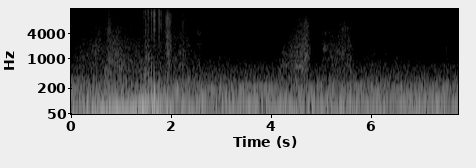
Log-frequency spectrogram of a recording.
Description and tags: Blanket covering
A blanket being smoothed over.
blanket, person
